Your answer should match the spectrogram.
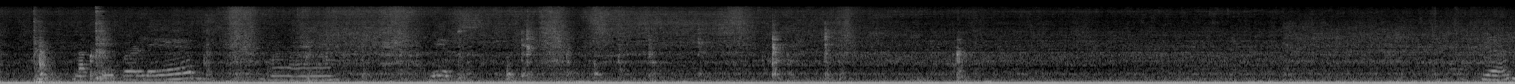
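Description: A wooden spoon stirs and scrapes in a steel pot of green beans and meat frying on a gas burner, with a light sizzle. The scrapes come in short irregular strokes, mostly in the first two-thirds, over a steady low hum.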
